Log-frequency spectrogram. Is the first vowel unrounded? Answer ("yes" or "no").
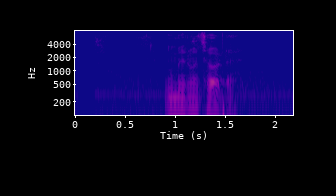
no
